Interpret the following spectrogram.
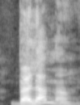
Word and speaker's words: Balaam: How do you It- pronounce it in English? In English, Balaam, they said.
